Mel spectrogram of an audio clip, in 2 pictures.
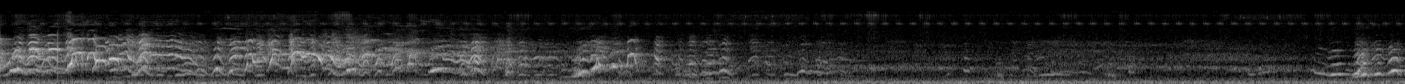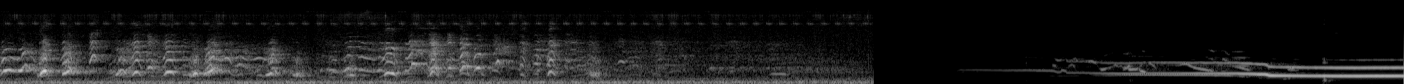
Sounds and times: Whimper (dog): 0:00.0 - 0:08.8, 0:09.4 - 0:22.0.

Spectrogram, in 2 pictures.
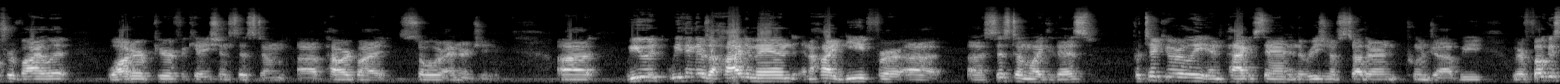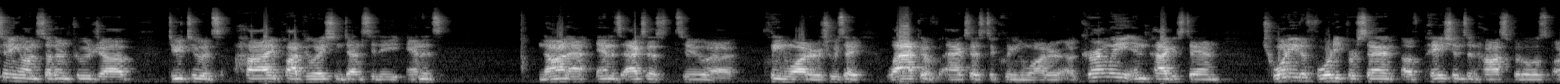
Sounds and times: Speech: 0:00.0 - 0:20.2, 0:20.8 - 0:31.2.

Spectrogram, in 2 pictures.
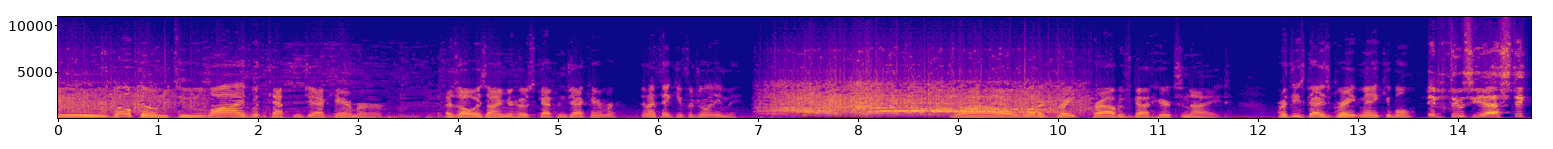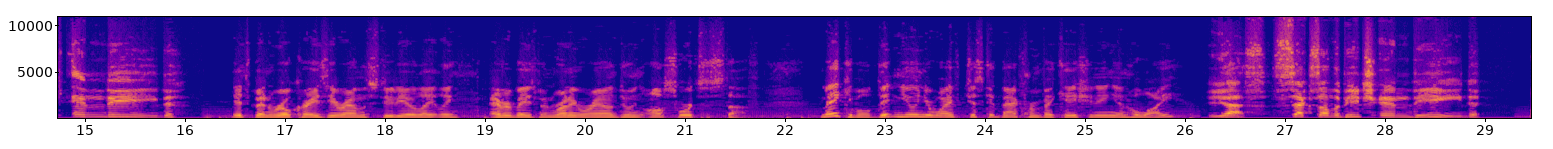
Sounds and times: Speech: 0:00.0 - 0:03.3, 0:03.9 - 0:06.8, 0:09.0 - 0:21.7, 0:22.4 - 0:29.0.

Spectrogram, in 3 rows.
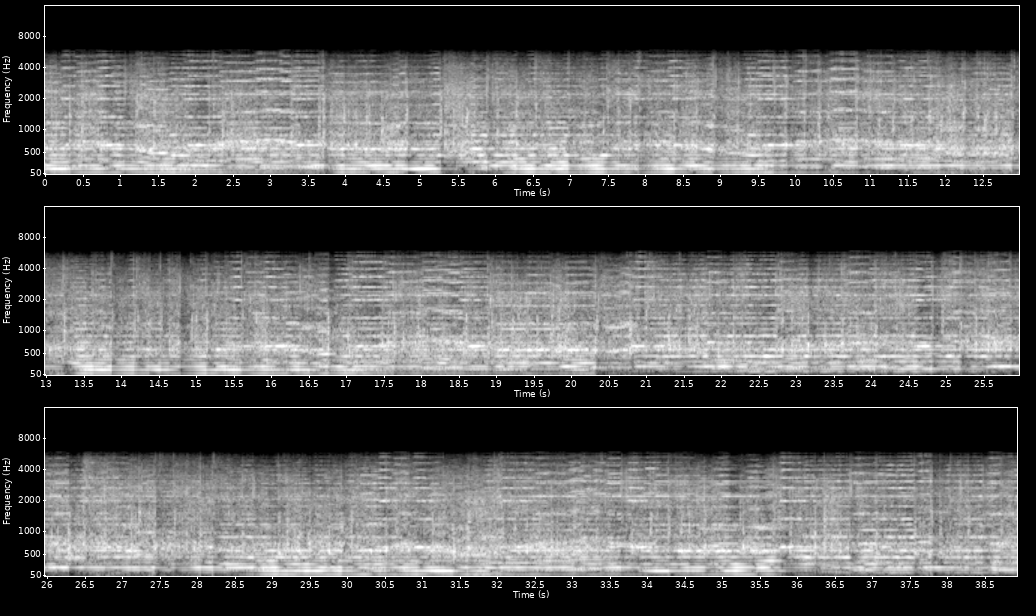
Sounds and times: Violin, fiddle: 0:00.0 - 0:38.9.

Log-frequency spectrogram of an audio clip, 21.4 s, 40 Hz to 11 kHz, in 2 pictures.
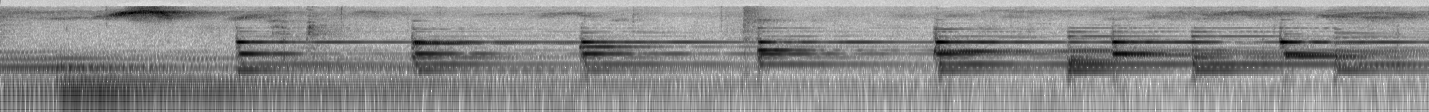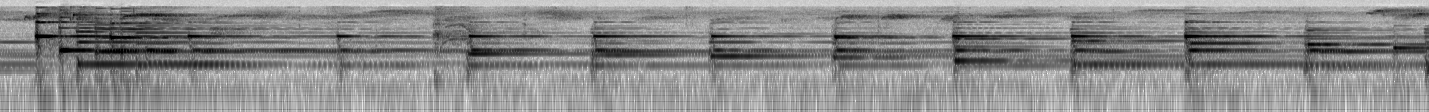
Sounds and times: Piano: 0:00.0 - 0:21.4.

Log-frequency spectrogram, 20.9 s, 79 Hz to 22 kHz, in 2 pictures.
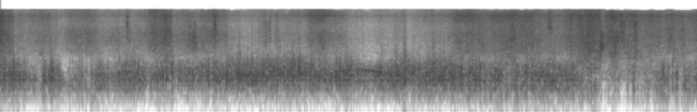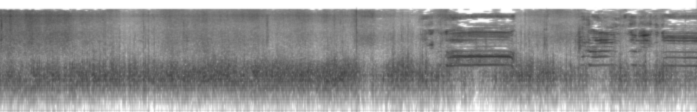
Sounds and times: Speech: 0:16.8 - 0:18.2, 0:19.1 - 0:20.9.

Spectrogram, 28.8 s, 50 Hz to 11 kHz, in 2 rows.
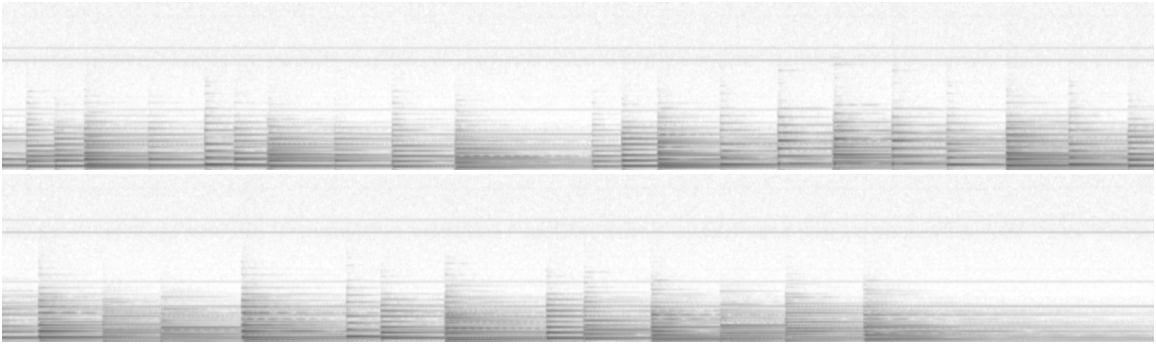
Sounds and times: Piano: 0:00.0 - 0:28.8.

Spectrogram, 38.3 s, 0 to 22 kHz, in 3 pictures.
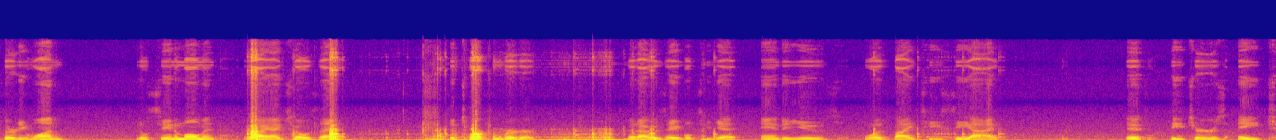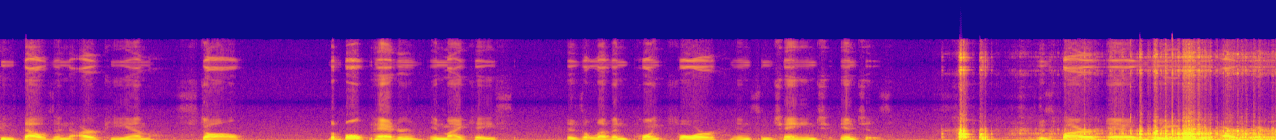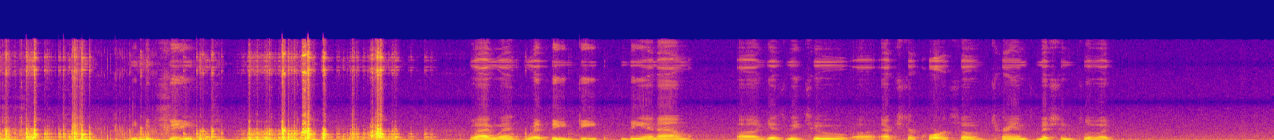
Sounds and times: Speech: 0:00.0 - 0:00.7, 0:01.4 - 0:03.5, 0:04.4 - 0:05.4, 0:06.2 - 0:10.1, 0:11.2 - 0:15.2, 0:16.0 - 0:21.7, 0:23.2 - 0:25.8, 0:26.8 - 0:27.7, 0:29.2 - 0:29.4, 0:30.2 - 0:36.7
Inside, small room: 0:00.0 - 0:38.2.

